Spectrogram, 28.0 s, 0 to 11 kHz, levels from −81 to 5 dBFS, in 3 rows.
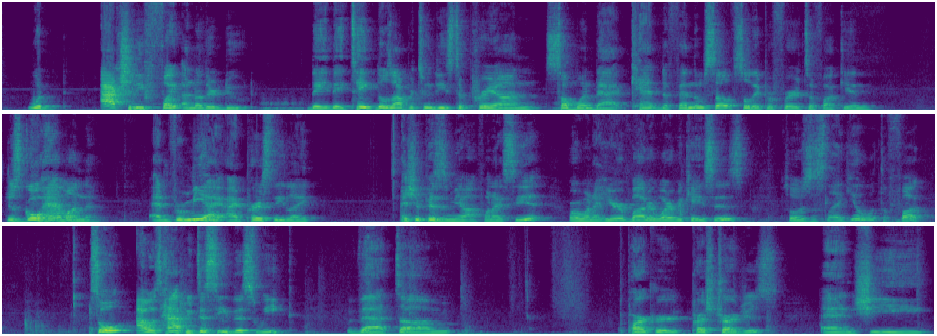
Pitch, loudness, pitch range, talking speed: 135 Hz, -24 LUFS, 125-150 Hz, 165 wpm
